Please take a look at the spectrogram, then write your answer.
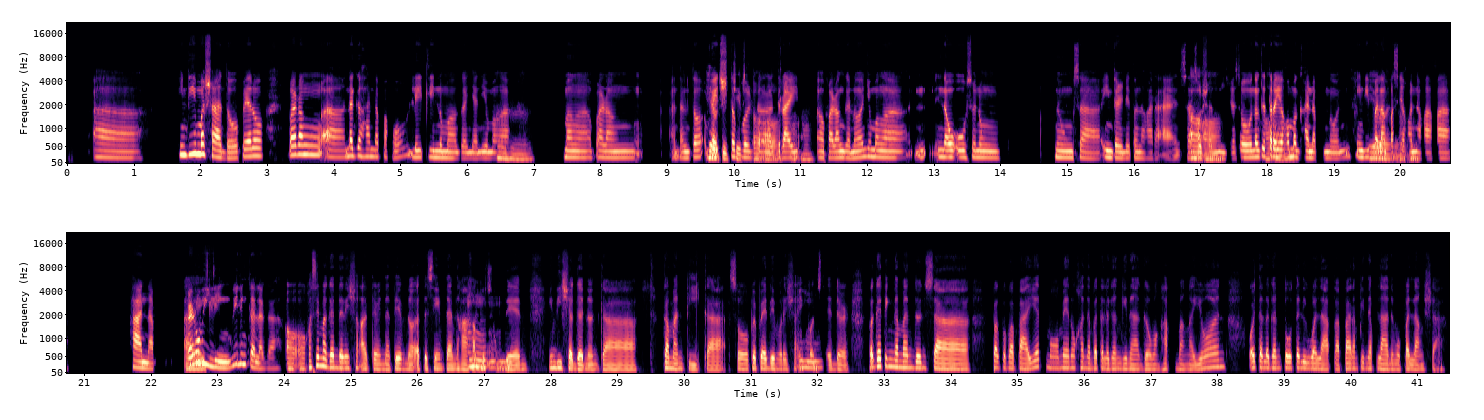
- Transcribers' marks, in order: other background noise; tapping
- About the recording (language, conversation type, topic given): Filipino, advice, Paano ko mapapanatili ang balanse sa kasiyahan at kalusugan sa pagkain?
- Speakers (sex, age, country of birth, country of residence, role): female, 35-39, Philippines, Philippines, user; female, 40-44, Philippines, Philippines, advisor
